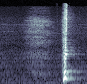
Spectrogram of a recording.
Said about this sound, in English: Oh, trying not to sneeze.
